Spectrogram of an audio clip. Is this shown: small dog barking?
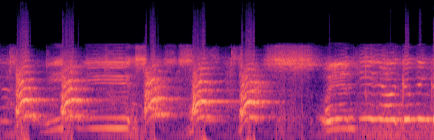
yes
